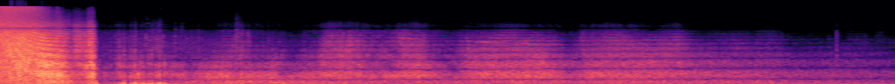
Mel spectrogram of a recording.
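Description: The blast rumbles and echoes across open ground, slowly fading.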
